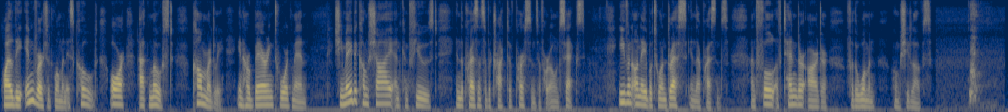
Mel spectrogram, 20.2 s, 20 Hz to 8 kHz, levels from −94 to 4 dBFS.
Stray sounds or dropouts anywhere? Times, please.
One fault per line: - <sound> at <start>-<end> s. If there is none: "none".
- bark at 19.3-19.9 s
